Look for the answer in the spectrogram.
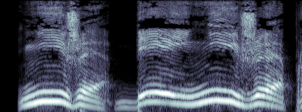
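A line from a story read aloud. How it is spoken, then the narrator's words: Growled. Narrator (Russian): прорычал снайпер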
